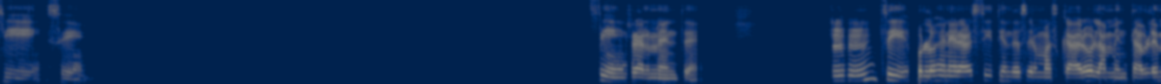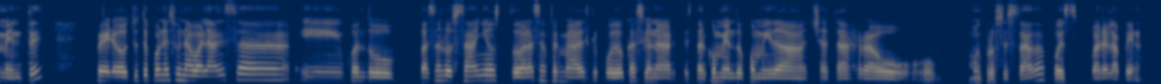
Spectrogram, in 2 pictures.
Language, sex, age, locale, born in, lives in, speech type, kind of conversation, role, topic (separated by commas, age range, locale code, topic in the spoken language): Spanish, female, 30-34, es-DO, Dominican Republic, United States, conversation, unstructured, none, ¿Has probado alguna comida que te haya sorprendido mucho?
